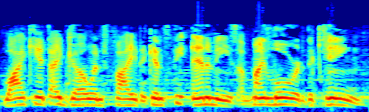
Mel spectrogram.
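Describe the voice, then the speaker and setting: An actor playing an earnest, loyal warrior leader in a dramatized scripture production. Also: male voice, fairly high pitch, fairly even intonation, normal speed, lightly acted. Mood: aggrieved, pleading. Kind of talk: dramatized scripture audio acting. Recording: dull lo-fi audio, faint music.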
